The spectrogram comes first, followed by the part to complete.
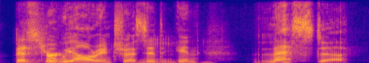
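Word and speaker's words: Leicester: super old map but bit by bit we shared those tiresome syllables in pronunciation anyway speech didn't match spelling because you know most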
